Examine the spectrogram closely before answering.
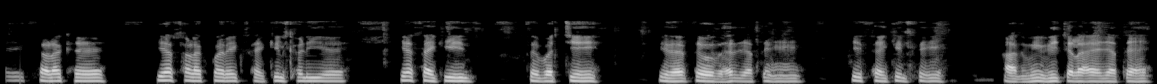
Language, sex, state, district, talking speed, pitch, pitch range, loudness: Hindi, male, Bihar, Lakhisarai, 140 wpm, 160 Hz, 145-170 Hz, -17 LUFS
